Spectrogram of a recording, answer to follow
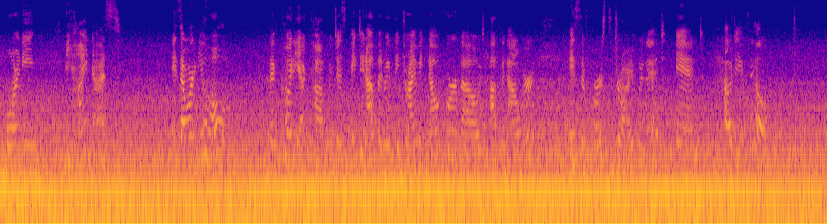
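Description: Pickup truck's engine and road noise as heard inside the cab while towing a travel trailer: a steady low drone that does not change in pitch. The engine is running at fairly high revs under the trailer's weight.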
